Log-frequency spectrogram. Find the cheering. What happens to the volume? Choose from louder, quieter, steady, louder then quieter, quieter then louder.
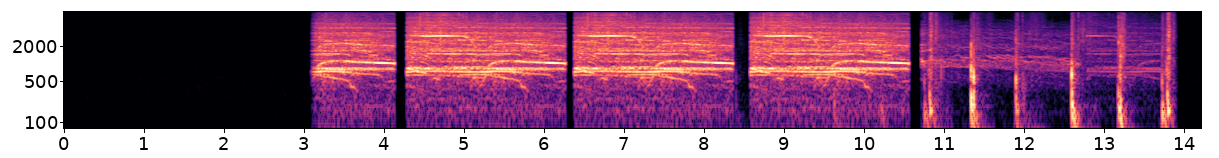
quieter.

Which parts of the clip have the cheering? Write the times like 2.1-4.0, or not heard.
3.1-13.8.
